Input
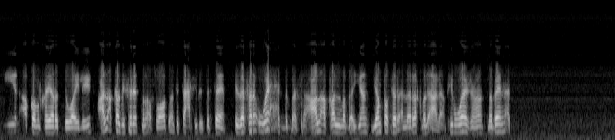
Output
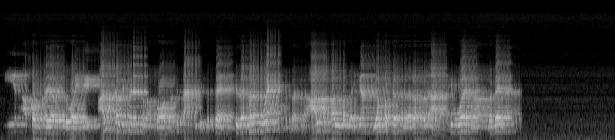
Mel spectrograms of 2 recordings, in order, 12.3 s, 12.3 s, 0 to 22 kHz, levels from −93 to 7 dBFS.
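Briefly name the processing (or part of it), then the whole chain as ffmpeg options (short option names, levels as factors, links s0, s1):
one-band saturation: -filter_complex "[0:a]acrossover=split=300|2200[s0][s1][s2];[s1]asoftclip=type=tanh:threshold=0.0841[s3];[s0][s3][s2]amix=inputs=3:normalize=0,adynamicequalizer=threshold=0.00282:dfrequency=170:dqfactor=1.9:tfrequency=170:tqfactor=1.9:attack=5:release=100:ratio=0.375:range=2.5:mode=cutabove:tftype=bell,aecho=1:1:53|81|97|144|218|255:0.376|0.355|0.188|0.473|0.473|0.106"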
